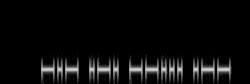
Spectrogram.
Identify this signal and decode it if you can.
Morse code, heard as a keyed tone, about 30 wpm, 700 Hz. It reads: KR7W
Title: USA Call Signs - 4 Characters - Repeated 3x - 30wpm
